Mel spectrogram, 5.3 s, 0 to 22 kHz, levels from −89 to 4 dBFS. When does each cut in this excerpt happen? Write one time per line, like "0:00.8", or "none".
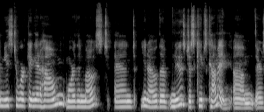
0:01.3
0:02.7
